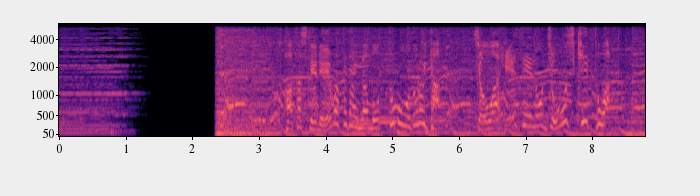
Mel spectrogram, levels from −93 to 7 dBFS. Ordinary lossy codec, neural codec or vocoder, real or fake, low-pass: none; none; real; 5.4 kHz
